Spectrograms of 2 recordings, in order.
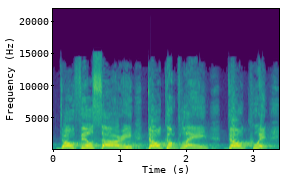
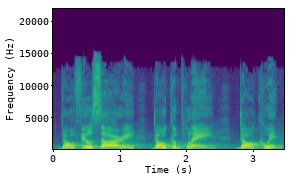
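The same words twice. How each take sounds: First: It is yelled at full volume. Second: It is said louder than before.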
